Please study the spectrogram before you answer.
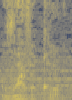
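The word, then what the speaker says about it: Revachol: for Revol he pronounces Revol with a hard K unlike other people serious question time this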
